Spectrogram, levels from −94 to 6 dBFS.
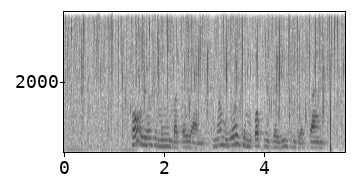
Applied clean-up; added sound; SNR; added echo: none; Rain; 3 dB; none.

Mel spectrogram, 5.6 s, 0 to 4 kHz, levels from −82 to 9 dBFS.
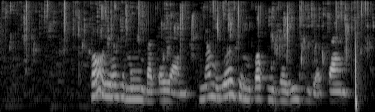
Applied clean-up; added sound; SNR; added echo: classical method log-MMSE.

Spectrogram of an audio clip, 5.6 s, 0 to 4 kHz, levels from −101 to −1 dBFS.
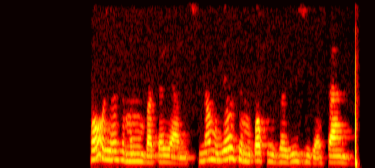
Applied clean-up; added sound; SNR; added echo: none; none; none; none.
